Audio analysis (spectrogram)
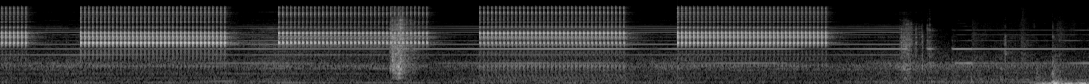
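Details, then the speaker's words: Ford Ranger 2.2/3.2 diesel, Forscan injector buzz self-test in park: four matching buzzing bursts, each about 1.5 seconds, same pitch and strength; injectors all firing evenly, normal. "so as you could hear by that injector test each one sounded just like the other there weren't any set of this you know inconsistencies or anything with the sound each one as it fired sounded exactly like the one next to it"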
